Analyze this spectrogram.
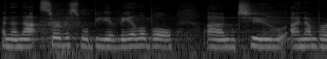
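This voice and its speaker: A woman talks at a fairly quick pace and a medium pitch. Her intonation is monotone and flat, and there is audible room echo. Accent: Canadian. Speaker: senior public servant, keynote speaker. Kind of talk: conference Q&A answer.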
